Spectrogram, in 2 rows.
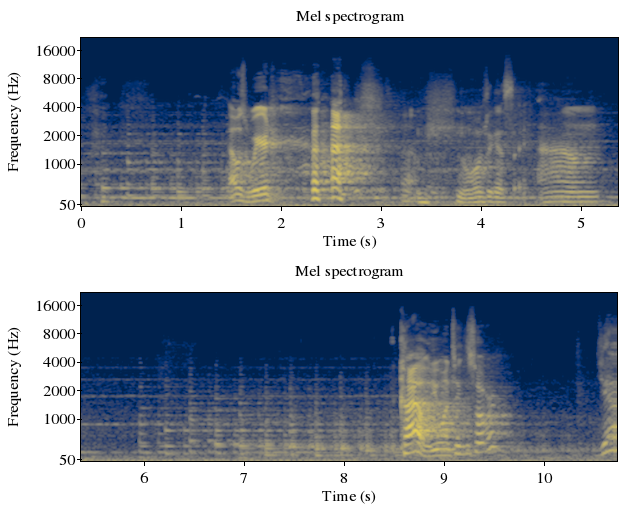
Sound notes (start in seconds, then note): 2.0 nervously laughing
